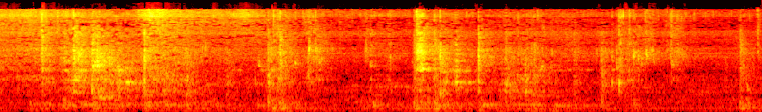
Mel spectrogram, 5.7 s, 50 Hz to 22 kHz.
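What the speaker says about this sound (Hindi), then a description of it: "अब इसके अंदर तकरीबन 2 गिलास लेवल पानी के डाल दें" About two glasses of water are poured into a cooking pot of boiled lentils and chicken, a close splashing gush with a few metallic clinks of the pot.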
